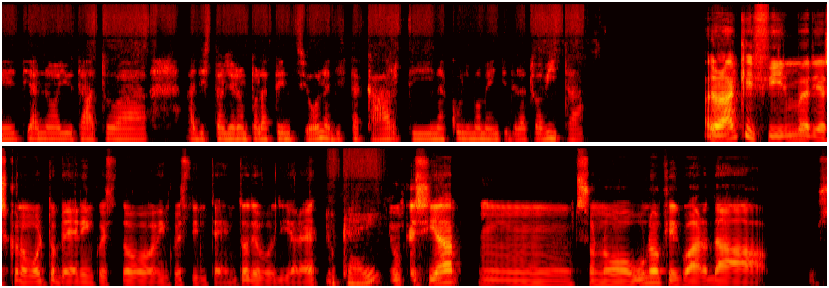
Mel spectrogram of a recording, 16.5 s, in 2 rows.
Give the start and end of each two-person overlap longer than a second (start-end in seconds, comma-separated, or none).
none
